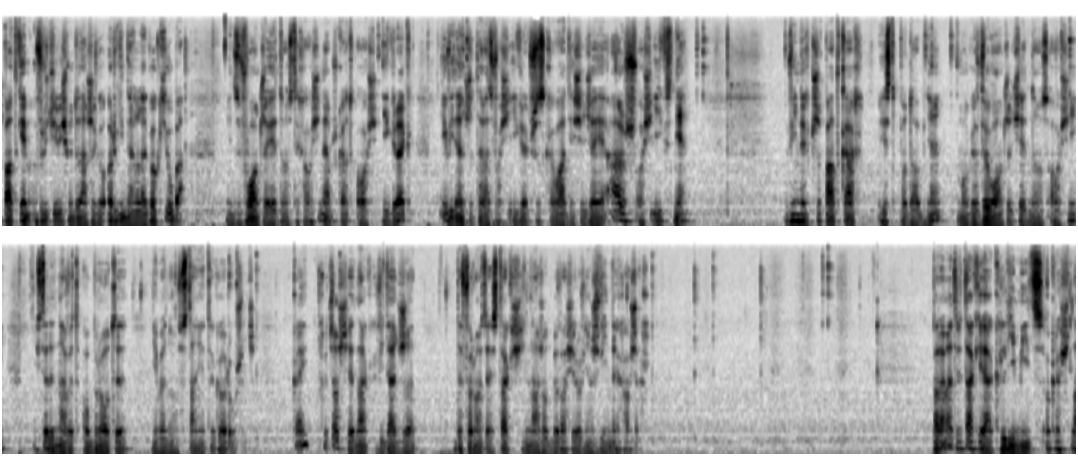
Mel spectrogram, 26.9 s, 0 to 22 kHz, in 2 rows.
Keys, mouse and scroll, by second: 4.7 click, 5.8 right click, 6.0 g, 8.6 right click, 9.8-13.8 drag, 13.2 middle click, 13.2 right click, 13.8 r, 15.6 r, 16.3 click, 17.9-19.6 middle drag, 18.8 r, 19.3 click, 21.5-23.6 middle drag, 23.6 click, 23.8 middle click, 23.8 right click.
